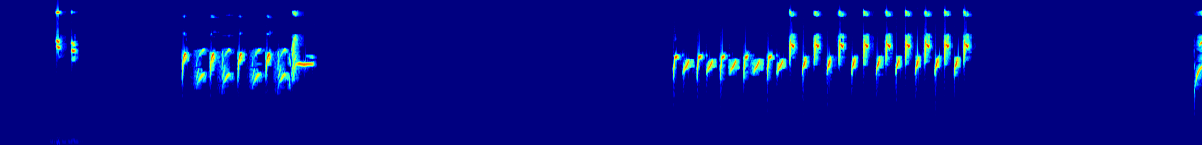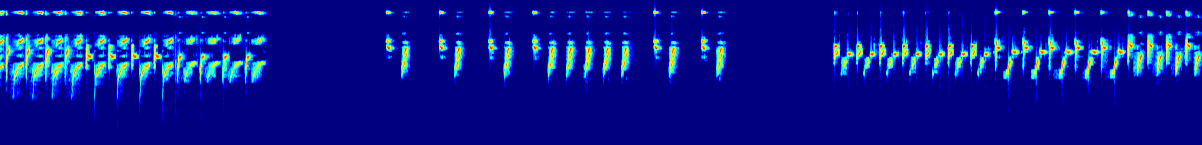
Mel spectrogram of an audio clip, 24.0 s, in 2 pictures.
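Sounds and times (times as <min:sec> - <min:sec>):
bird chirping: 0:00.6 - 0:00.8, 0:01.8 - 0:03.2, 0:06.7 - 0:09.8, 0:12.0 - 0:14.7, 0:15.9 - 0:19.3, 0:20.3 - 0:24.0.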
